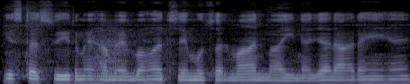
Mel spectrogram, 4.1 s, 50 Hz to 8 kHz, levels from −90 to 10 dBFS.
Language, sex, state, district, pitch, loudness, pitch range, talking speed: Hindi, male, Uttar Pradesh, Jyotiba Phule Nagar, 110 Hz, -38 LUFS, 105-115 Hz, 175 wpm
